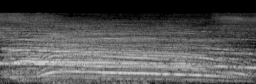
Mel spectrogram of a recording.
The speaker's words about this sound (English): Let's hear what the audience thinks of Mr. Crook!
